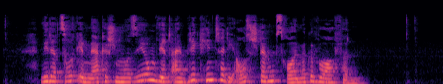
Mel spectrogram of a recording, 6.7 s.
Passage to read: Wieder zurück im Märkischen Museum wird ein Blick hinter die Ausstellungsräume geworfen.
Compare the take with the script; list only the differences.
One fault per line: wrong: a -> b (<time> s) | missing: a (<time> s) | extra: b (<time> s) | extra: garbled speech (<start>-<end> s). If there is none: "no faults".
no faults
